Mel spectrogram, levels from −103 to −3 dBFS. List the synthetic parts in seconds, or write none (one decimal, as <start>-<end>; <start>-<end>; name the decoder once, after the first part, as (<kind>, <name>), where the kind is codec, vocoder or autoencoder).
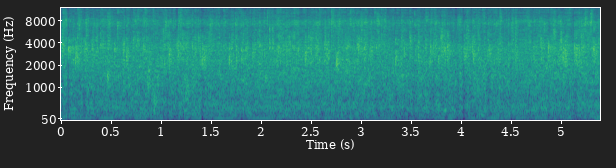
2.1-3.1 (vocoder, Vocos); 4.6-5.4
